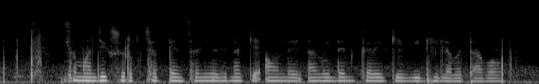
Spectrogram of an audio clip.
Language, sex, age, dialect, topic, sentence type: Chhattisgarhi, female, 25-30, Central, banking, question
